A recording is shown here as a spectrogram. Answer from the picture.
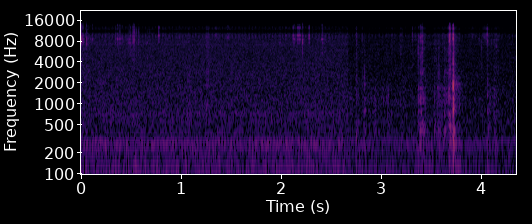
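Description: Cardboard CPU retail box being handled and opened by hand: faint rustling and ticks, then two sharp clicks near the end as the box opens, over a steady low hum.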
